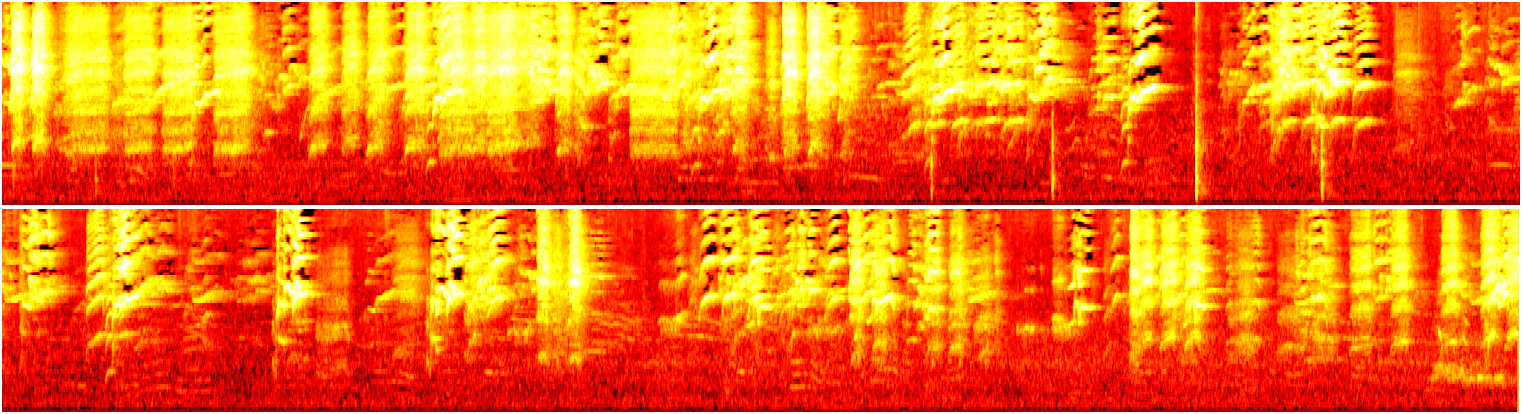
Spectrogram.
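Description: A group of rainbow lorikeets screeching and chattering in rapid, high-pitched bursts, densest in the first several seconds, with short quieter gaps between flurries.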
